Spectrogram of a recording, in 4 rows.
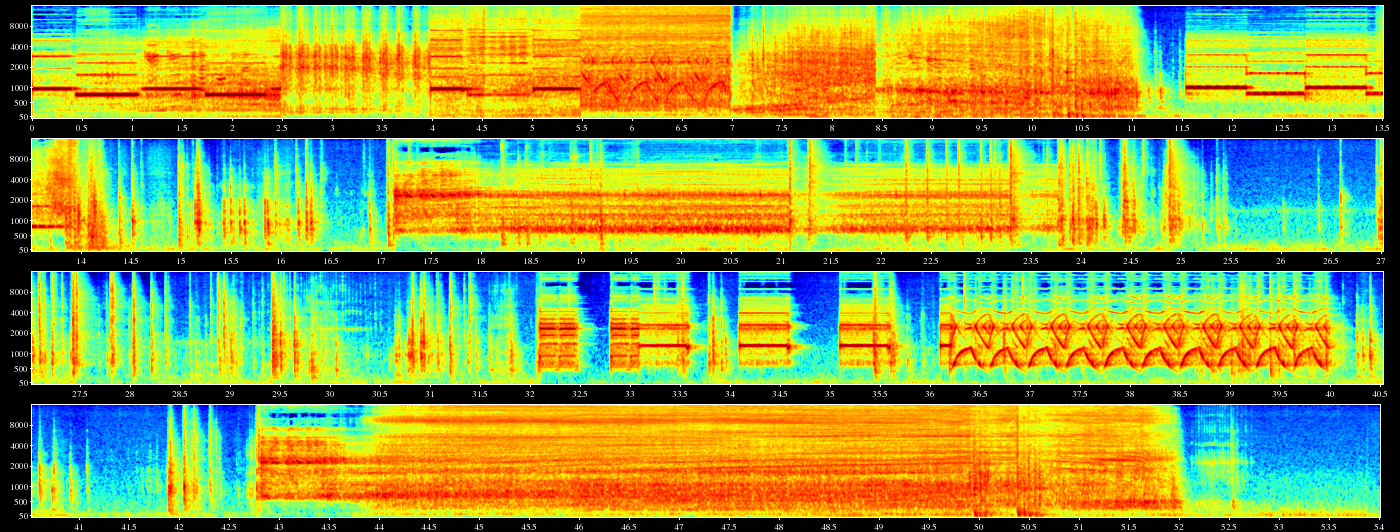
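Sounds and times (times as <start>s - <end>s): fast warbling siren: 0.0s - 2.5s, 4.0s - 7.0s, 12.1s - 14.0s, 36.1s - 40.1s
toy two-tone siren: 0.0s - 2.5s, 4.0s - 7.0s, 11.6s - 13.9s, 32.1s - 40.1s
toy cars rolling down a slope: 1.2s - 11.3s, 17.1s - 25.1s, 41.8s - 52.8s
plastic clicks and clatter: 14.4s - 17.2s, 22.2s - 32.1s, 40.1s - 42.9s.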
